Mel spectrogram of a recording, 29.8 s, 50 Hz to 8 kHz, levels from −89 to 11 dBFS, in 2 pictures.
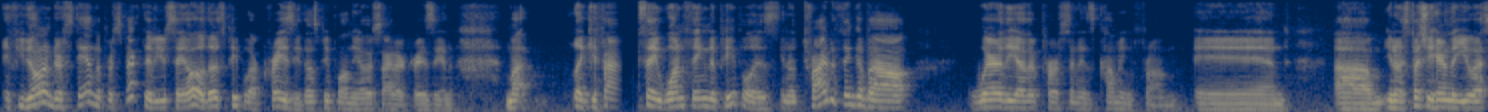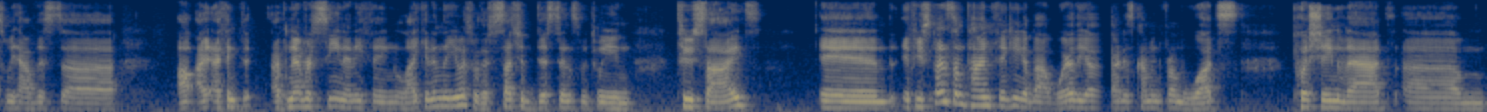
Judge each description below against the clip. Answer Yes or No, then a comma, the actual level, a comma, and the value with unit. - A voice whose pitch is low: Yes, low, 130 Hz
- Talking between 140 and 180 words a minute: No, average, 200 wpm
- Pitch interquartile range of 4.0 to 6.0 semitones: Yes, average, 4.6 semitones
